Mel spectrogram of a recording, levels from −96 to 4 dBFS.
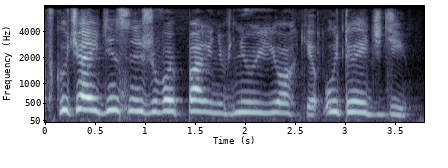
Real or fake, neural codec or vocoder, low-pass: real; none; 7.2 kHz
